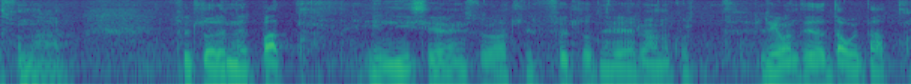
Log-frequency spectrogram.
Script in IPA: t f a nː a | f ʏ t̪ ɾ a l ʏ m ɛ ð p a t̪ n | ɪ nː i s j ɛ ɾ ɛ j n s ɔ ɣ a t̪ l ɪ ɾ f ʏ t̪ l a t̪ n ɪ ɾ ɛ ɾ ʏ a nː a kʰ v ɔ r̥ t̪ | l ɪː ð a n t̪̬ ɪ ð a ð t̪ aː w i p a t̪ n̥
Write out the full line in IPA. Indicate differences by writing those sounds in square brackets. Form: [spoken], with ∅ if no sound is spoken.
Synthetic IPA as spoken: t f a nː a | f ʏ t̪ [l] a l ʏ m ɛ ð p a t̪ n | ɪ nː i s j ɛ ɾ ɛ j n s ɔ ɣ a t̪ l ɪ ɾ f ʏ t̪ l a t̪ n ɪ ɾ ɛ ɾ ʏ a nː a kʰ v ɔ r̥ t̪ | l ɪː [v] a n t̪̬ ɪ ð a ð t̪ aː w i p a t̪ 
